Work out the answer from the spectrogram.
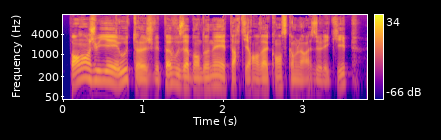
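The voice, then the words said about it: Ardèche regional French accent. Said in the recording (French): “l'accent écossais, je maîtrise moyen, donc vous devrez faire avec mon accent ardéchois”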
